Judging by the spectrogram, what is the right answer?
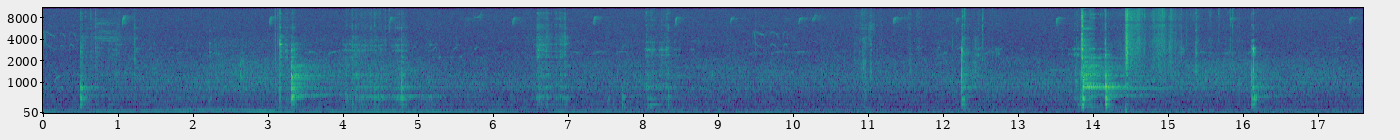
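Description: Hollow-cored clay bricks being set down and shifted on a concrete slab: scattered sharp clacks and knocks with a brief ring, the loudest a quick cluster about fourteen seconds in.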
